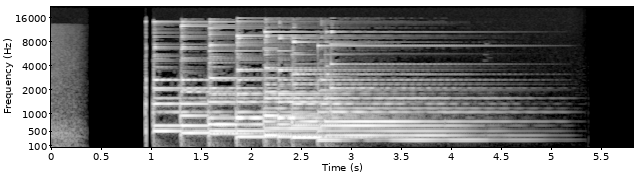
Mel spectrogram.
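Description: A bright chime of notes rings out and fades.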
